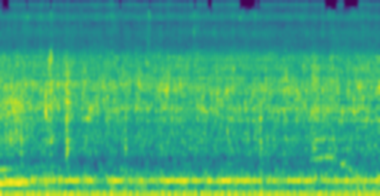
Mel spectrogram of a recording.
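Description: Rice boils in a pot with a steady bubbling, hissing wash and a low cooking hum underneath, as a spoon stirs it briefly; no voice is heard.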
